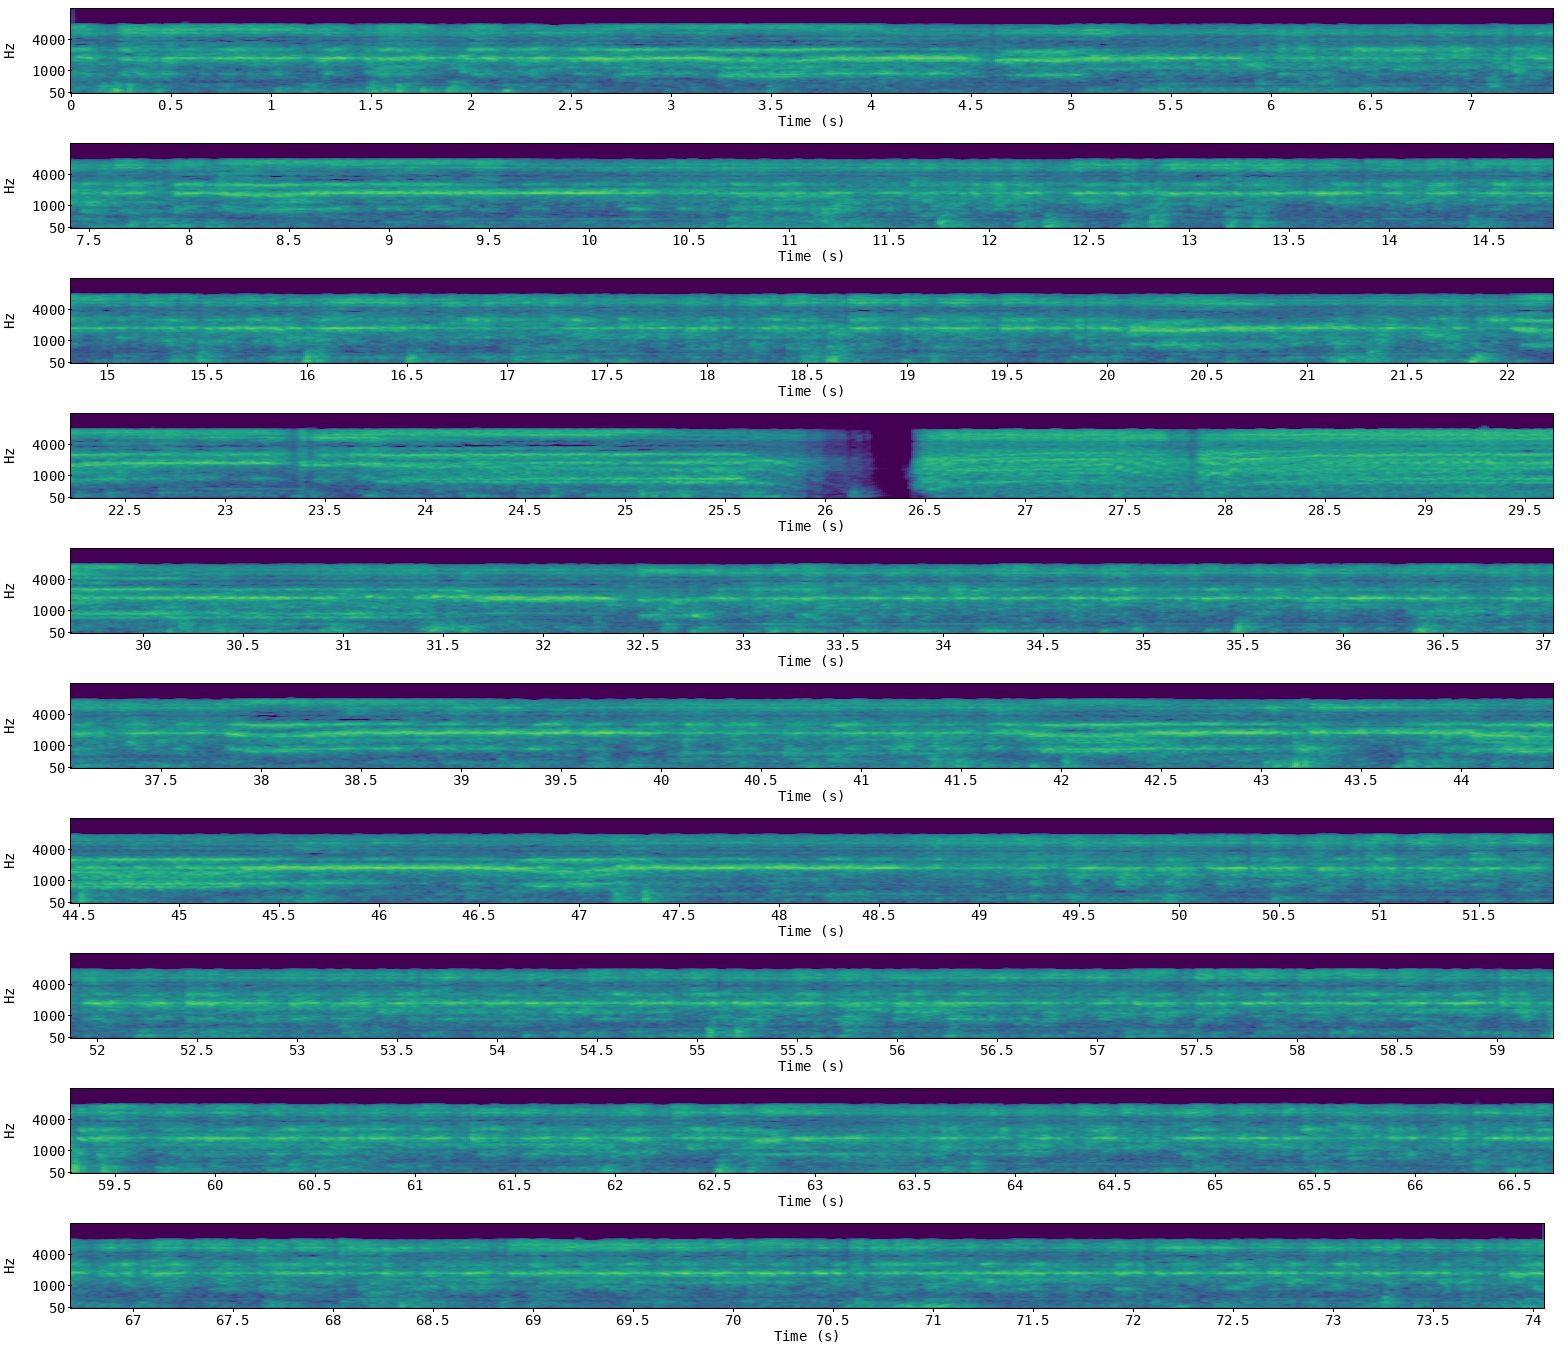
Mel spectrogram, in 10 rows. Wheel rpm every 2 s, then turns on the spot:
230, 230, 220, 230, 230, 230, 230, 230, 230, 230, 230, 220, 190, 110, 180, 210, 230, 230, 230, 230, 230, 230, 220, 230, 230, 230, 230, 230, 230, 230, 230, 230, 230, 230, 230, 230, 240.
none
